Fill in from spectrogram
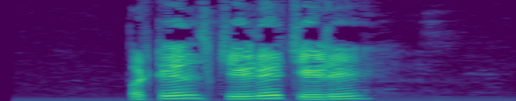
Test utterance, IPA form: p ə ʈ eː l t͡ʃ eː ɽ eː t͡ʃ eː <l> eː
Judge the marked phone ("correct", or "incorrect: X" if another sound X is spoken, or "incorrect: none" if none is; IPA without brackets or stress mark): incorrect: ɽ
